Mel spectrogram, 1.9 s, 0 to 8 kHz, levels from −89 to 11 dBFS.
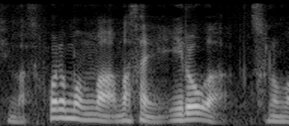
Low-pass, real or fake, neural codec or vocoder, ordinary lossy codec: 7.2 kHz; fake; codec, 16 kHz, 6 kbps, DAC; none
